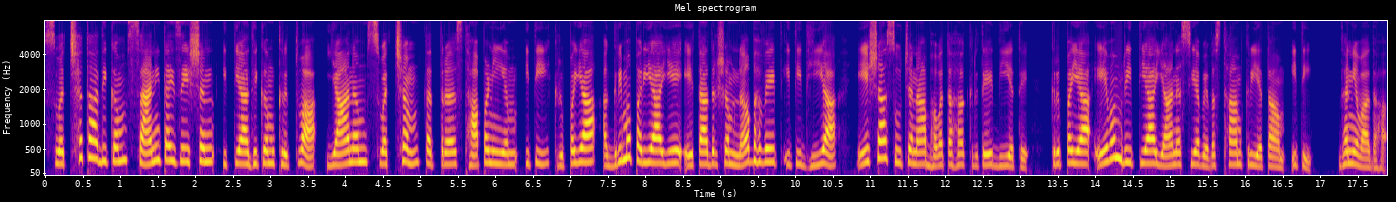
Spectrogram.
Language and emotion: Sanskrit, neutral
